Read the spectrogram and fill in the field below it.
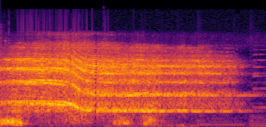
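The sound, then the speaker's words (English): A four-channel FlySky RC ground transmitter radio switching on or off with a loud, buzzy electronic tone that dips slightly in pitch, holds steady for a couple of seconds, then cuts out. No one is talking. “That's my that's my radio when it turns on and off.”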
